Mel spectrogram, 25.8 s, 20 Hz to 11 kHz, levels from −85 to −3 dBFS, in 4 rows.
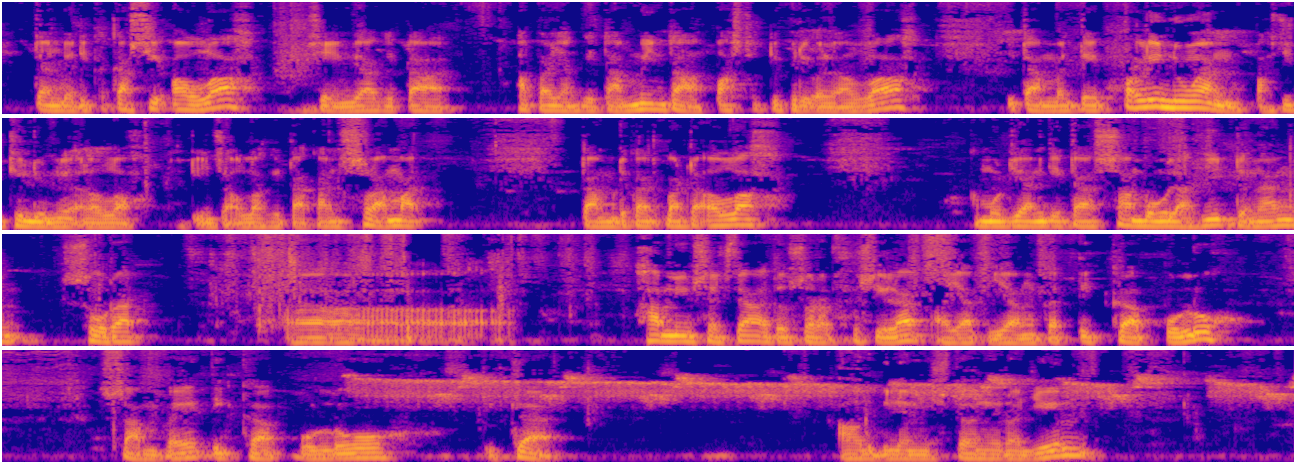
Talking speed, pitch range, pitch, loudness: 115 wpm, 95-120 Hz, 105 Hz, -23 LUFS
